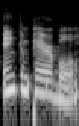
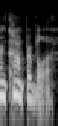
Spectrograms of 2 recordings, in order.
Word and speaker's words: incomparable: I is for incomparable or incomparable. I think they can be pronounced both ways.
